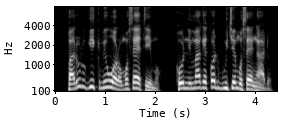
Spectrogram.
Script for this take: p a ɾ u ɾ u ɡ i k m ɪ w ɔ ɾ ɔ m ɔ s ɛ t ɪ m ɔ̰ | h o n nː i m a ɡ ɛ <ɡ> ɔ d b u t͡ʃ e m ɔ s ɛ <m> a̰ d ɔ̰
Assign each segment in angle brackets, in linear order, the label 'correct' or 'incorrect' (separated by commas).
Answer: incorrect, incorrect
